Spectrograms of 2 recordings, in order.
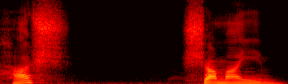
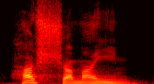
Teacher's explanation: the way you stress it is hash shamayim almost like you you can almost hear two sheens in there so when you read it you will emphasize that letter hashamayim · it's almost like the letter was doubled so grammatically you can think of this letter as two of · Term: dagesh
